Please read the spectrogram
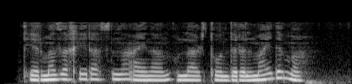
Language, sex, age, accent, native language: Uzbek, female, 12-17, Samarqand, Uzbek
